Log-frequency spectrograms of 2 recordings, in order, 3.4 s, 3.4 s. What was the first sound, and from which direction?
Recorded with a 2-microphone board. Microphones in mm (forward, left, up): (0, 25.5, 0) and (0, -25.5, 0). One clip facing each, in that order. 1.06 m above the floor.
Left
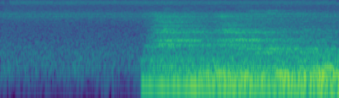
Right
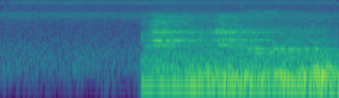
A dog barking, 70° right (ahead or behind).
